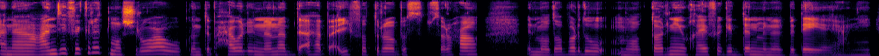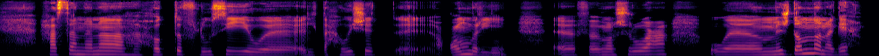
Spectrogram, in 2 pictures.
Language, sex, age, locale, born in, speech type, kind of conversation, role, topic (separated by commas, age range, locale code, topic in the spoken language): Arabic, female, 30-34, ar-EG, Egypt, conversation, advice, user, إزاي أتغلب على خوفي من إني أبدأ مشروع خاص عشان خايف أفشل ماليًا؟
